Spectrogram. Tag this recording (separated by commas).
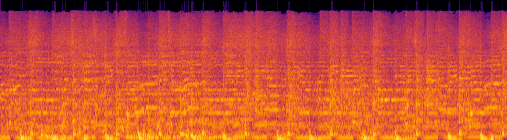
Music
